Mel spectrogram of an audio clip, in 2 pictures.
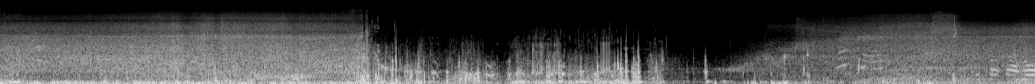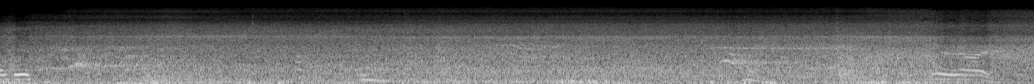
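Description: Water rushes and splashes loudly in a large echoing hall.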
